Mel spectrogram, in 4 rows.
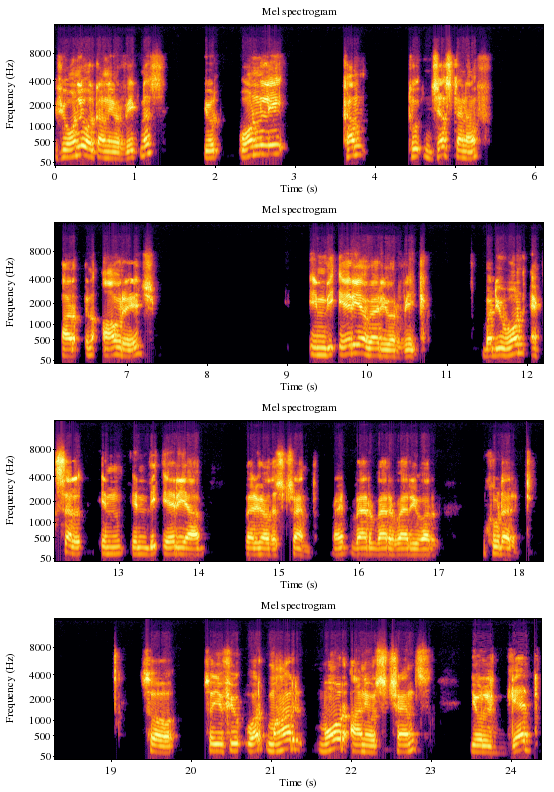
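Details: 42-year-old man who has stammered all his life and says he stammers occasionally in this talk, given at a stammering association webinar; stuttering.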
